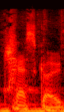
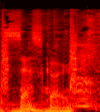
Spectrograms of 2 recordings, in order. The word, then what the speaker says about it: Francesco: sixth is fathenko with ten and seventh is dragonee with eight yes the race is finished because his name is francesco so you say chesco not cesco i have been saying it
